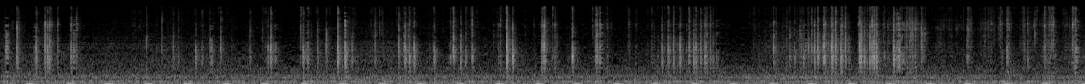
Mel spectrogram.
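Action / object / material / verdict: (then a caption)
scrape / fabric bag covered in plastic flip sequins / plastic sequins / none. Long glittery acrylic nails scratch and tap a flat, hollow, soft reversible fabric bag covered in blue and bronze plastic flip sequins. It makes a quick, irregular patter of crisp, dry clicks and rustling scrapes, with brighter bursts of scratching near the end, over a steady low background hum.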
